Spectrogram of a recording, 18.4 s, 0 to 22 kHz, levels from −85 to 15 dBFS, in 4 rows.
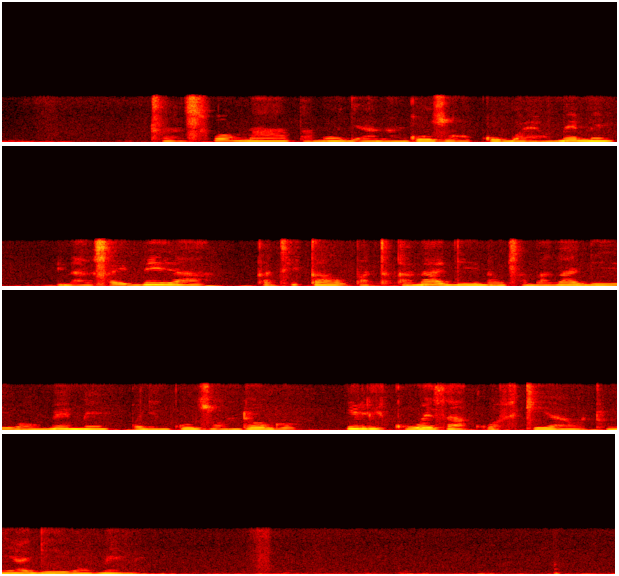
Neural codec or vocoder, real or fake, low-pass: none; real; 7.2 kHz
